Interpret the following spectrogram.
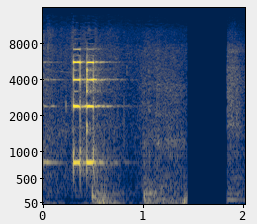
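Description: An electronic alarm beeping: short high beeps about every half second, with knocks and rustling under them. The sound cuts off abruptly partway through.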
